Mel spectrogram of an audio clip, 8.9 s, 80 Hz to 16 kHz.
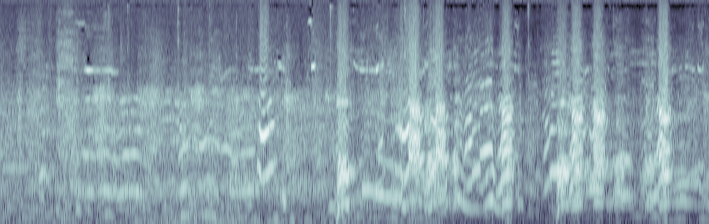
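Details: At a January 2016 Husky sled start in Rendlesham, on analogue cassette tape: murmured human voices at first, then the dogs break into loud wavering yelps and whining barks that build through the second half.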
